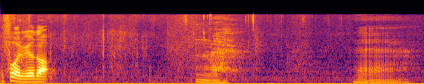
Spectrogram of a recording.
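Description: A man speaks calmly in short phrases into a microphone in a large room.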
